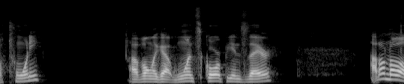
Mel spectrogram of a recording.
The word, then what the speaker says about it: Scorpions: It's the Scorpions.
